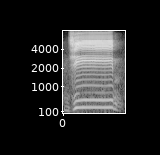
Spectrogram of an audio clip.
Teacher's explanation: زبان کے درمیان اور تالو کے درمیان سے یہ ادا ہوتے ہیں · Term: حروف شجریہ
